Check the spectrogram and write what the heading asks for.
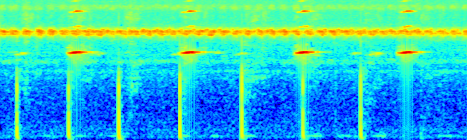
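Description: A cricket chirping faintly, short high chirps about once a second, with soft regular clicks about twice a second and a steady high whine behind.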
